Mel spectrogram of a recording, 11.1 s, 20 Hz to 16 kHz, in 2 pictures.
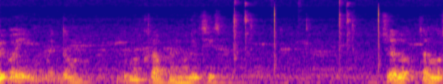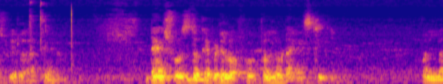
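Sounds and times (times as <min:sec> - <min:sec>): computer mouse clicks: 0:02.9 - 0:04.8, 0:05.9 - 0:06.5.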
